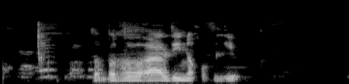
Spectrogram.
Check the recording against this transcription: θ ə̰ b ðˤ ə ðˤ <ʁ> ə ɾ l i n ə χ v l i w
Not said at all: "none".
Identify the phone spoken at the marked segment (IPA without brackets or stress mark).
ʁ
